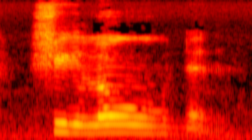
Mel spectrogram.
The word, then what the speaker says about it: Xilonen: And Xilonen, The X is a she. So it's pronounced different. It's not like a Z or a, it's she.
